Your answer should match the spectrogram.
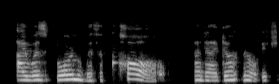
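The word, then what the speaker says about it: caul: home and um i was born with a call and i don't know if you know what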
